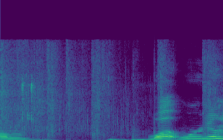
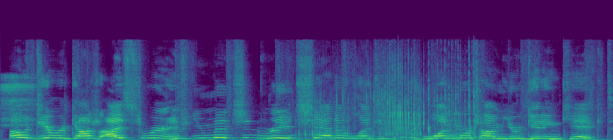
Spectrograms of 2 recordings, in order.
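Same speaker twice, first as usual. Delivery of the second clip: loud, higher exasperated warning; half-joking fed-up threat; 6 semitones higher, 6 dB louder than usual. Real, not acted. Fed up with sponsor mention.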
